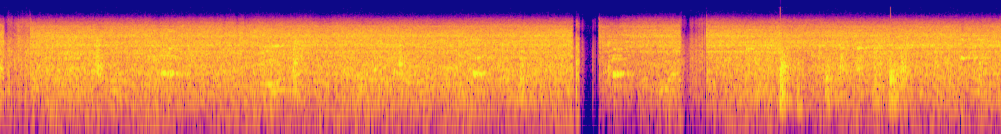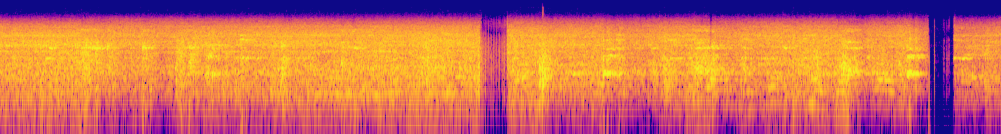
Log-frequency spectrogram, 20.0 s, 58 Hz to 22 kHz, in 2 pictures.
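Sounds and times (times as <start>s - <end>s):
bottling machine clatter: 7.5s - 14.4s, 15.1s - 19.3s
glass bottles clinking: 16.0s - 19.3s.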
